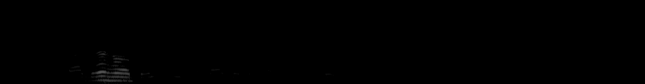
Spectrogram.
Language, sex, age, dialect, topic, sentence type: Chhattisgarhi, male, 51-55, Eastern, banking, statement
